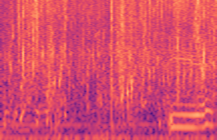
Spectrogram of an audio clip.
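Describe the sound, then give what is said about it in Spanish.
Lagoon water trickles and splashes in a steady, moderately loud stream, with voices heard at times. “estamos aquí en la laguna sintiendo los sonidos del agua.”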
